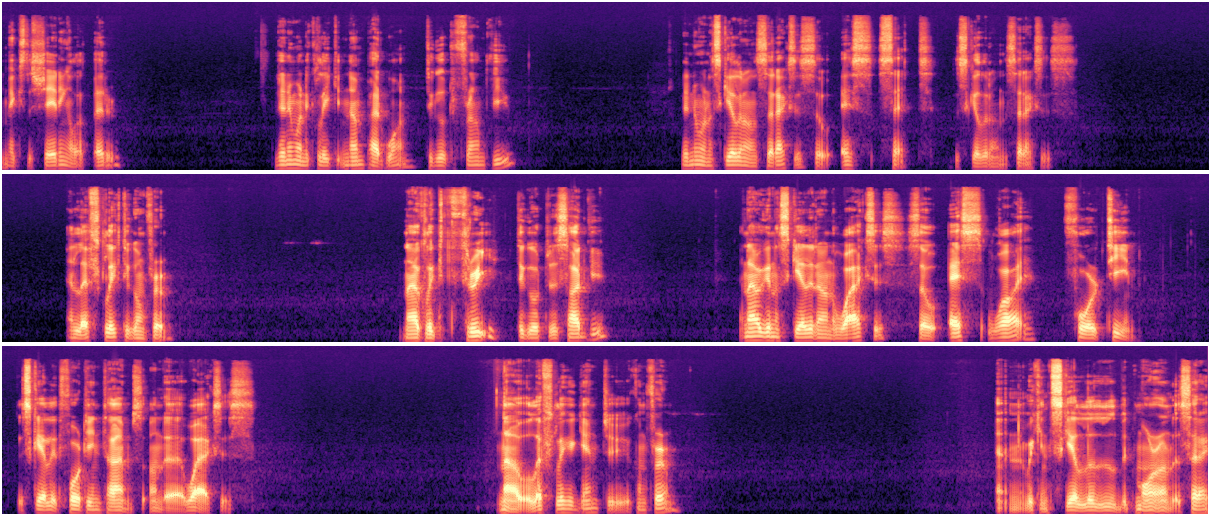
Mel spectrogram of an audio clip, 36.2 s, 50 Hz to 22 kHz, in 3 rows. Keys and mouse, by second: 5.0 KP_1, 7.7 s, 15.2-17.1 middle drag, 17.7 KP_3, 21.2 s, 21.5-24.7 middle drag, 24.8-27.8 middle drag, 28.0 click, 29.8-32.4 middle drag, 32.3 s.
